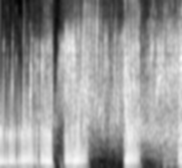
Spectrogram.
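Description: Cartoon fart sound effect, a long sputtering run of several bursts, standing for the baby pooping in her nappy.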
